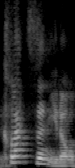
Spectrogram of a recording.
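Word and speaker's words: Klaxon: 네, 클락슨이라고 보통 발음을 하는데 우리나라에서는 이제 그 말이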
